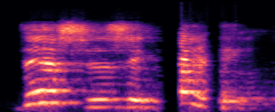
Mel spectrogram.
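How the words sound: It is said in an excited, lively tone.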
